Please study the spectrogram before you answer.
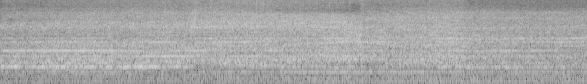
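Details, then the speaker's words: Maruti WagonR idling: steady whirring drone with hum tones from the new radiator fan only when AC is switched on, noise drops with AC off; customer complaint of fan noise/vibration. "बिल्कुल यहाँ की तरह AC चालू है। फिर यह radiator प्रशंसक की ओर से बहुत शोर या आवाज आ रही है।"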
